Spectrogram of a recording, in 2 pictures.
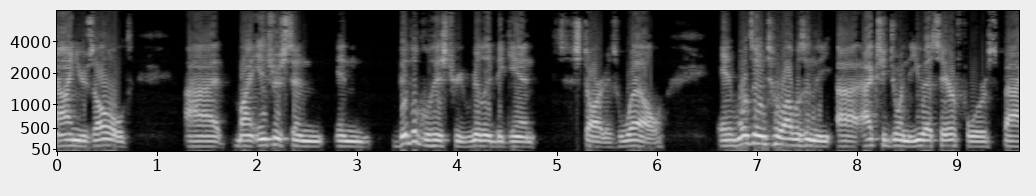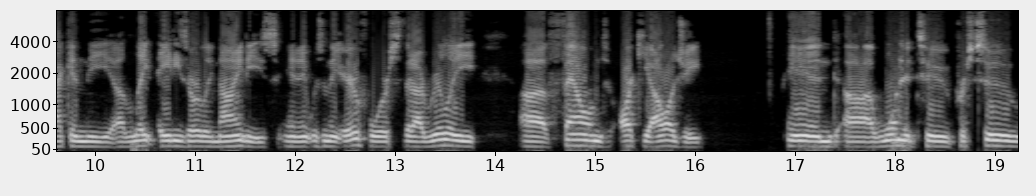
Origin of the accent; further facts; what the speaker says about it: the South, United States; I grew up in the South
